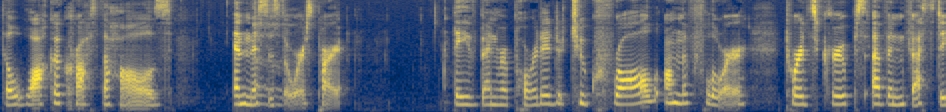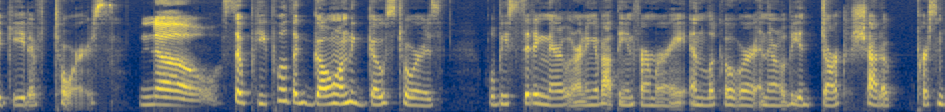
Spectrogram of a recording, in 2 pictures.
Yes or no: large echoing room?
no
